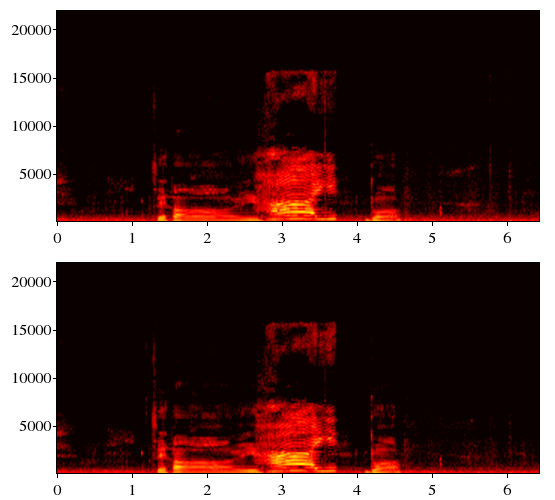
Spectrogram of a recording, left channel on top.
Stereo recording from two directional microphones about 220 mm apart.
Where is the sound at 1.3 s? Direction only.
45° right (ahead or behind).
